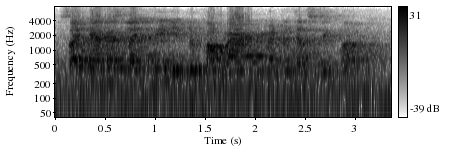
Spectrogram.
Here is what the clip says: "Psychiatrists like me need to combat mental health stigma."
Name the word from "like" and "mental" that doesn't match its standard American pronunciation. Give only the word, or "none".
mental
